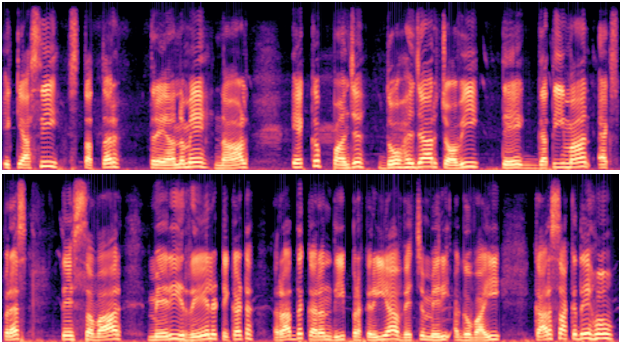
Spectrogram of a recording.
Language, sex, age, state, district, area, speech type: Punjabi, male, 18-30, Punjab, Hoshiarpur, urban, read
